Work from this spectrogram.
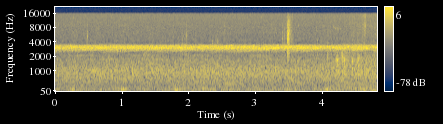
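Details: Spring peepers and wood frogs in a warm early-spring woodland at vernal pools and a creek, males calling to attract breeding females; a dense, continuous high-pitched peeping chorus forms a steady ringing band, with low rumbling and faint clicks beneath.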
